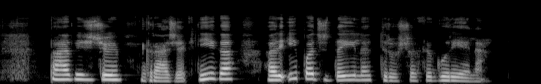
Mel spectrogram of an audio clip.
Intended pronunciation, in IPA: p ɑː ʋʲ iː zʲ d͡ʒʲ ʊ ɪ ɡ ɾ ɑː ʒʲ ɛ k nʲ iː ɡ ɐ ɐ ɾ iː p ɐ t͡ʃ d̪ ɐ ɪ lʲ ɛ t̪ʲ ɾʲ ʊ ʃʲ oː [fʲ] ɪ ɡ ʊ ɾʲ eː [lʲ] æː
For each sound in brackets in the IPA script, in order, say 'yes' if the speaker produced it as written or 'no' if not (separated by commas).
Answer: yes, yes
